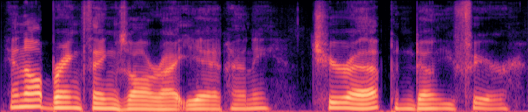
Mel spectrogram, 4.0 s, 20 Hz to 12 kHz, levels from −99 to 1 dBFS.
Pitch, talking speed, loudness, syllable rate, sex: 140 Hz, 195 wpm, -16 LUFS, 4.2 syllables/s, male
